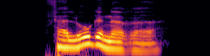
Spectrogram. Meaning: inflection of verlogen: 1. strong/mixed nominative/accusative feminine singular comparative degree 2. strong nominative/accusative plural comparative degree
- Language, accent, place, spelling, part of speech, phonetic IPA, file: German, Germany, Berlin, verlogenere, adjective, [fɛɐ̯ˈloːɡənəʁə], De-verlogenere.ogg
